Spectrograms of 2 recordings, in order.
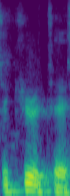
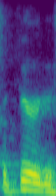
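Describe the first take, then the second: First: It is pronounced with a French accent. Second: It is pronounced like the English word security. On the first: The speaker calls it right. "It's sécurité" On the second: The speaker calls it wrong. "it's not security"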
